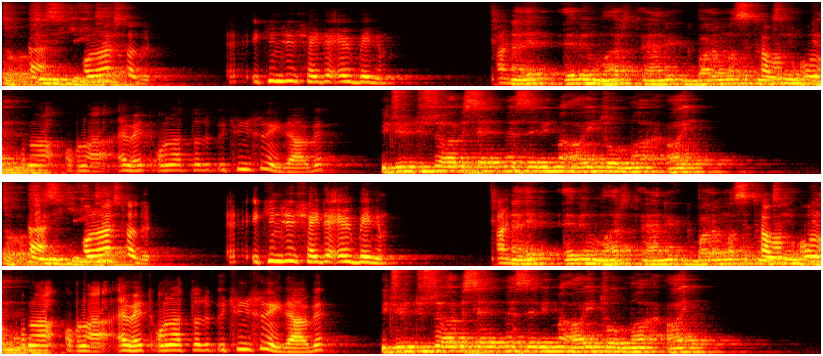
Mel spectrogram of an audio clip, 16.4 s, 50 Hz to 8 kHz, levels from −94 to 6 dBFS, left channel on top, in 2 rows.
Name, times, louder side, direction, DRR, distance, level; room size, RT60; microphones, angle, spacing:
voice 1, 0.0-1.2 5.1-8.5 12.0-15.0, equal, 25° right, 2.7 m, -23 dB
voice 2, 0.8-1.5 2.5-3.9 4.9-5.4 7.6-11.4, right 6 dB, 85° right, 0.4 m, -24 dB
18.0 x 6.2 x 8.2 m
head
